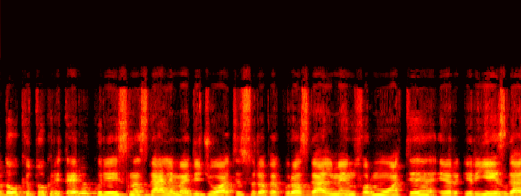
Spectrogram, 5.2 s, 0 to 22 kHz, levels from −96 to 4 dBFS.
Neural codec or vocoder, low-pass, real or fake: none; 14.4 kHz; real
